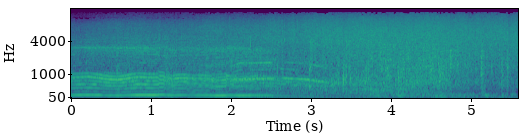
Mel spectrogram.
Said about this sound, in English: But wait, as I made this story, I saw on Friends of the Forest Facebook page that the chainsaws had already started.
